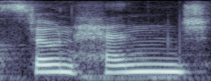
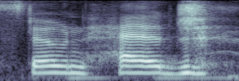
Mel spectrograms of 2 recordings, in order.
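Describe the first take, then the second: First: The second part sounds like 'henge', with an n. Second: The second part sounds like 'hedge', without an n. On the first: The speaker calls it wrong. "It is not" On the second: The speaker calls it right. "like a hedgerow"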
